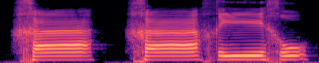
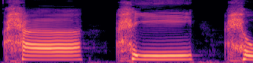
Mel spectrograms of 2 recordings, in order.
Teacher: Kho juga soalnya punya sifat hams, mengalir nafas. Tapi karakteristiknya seperti mendengkur, seperti ngorok. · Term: huruf kho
